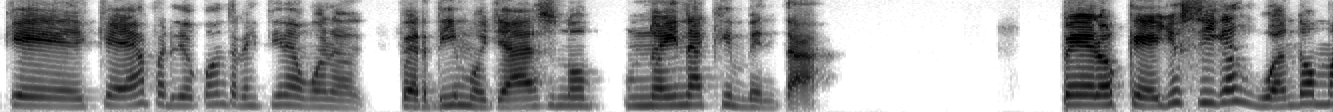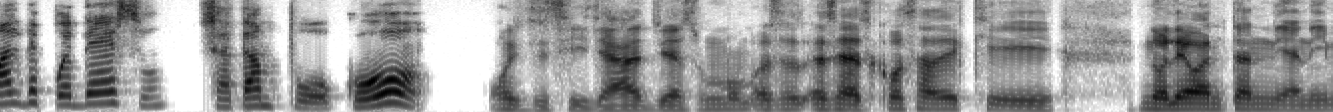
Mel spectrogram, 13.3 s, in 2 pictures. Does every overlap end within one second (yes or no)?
yes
